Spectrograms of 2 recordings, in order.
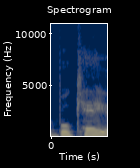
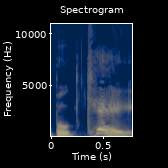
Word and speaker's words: bouquet: The teacher was at a loss for words when the students gave her a bouquet of roses. Note that bouquet is pronounced bouquet.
